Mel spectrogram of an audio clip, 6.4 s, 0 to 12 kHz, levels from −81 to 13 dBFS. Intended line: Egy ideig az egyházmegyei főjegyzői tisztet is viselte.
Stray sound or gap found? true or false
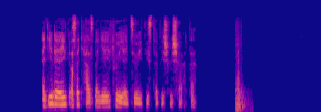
true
